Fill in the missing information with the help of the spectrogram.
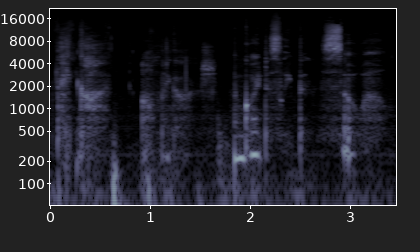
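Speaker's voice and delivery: very soft, airy whisper. Real, not acted. Camper relieved there are no bears, whispering. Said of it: "I'm whispering because it's pretty full".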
